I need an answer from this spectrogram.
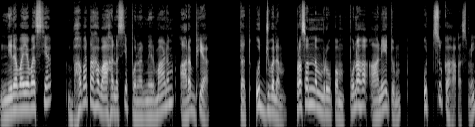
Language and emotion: Sanskrit, happy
